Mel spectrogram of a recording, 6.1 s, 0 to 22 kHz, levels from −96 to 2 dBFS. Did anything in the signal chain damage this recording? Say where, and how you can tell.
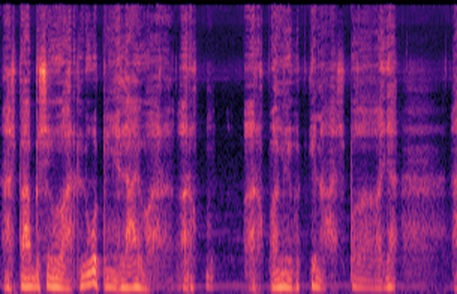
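No, nothing in the signal chain has audibly damaged this speech recording. No stage from capture through to playback has left a trace that points to a problem.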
